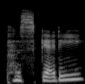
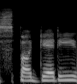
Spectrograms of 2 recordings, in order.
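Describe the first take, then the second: First: The opening sounds are swapped, giving 'paschetti'. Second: The word is said in its usual sound order. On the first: The speaker calls it wrong. "they will say paschetti" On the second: The speaker calls it right. "instead of saying spaghetti"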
